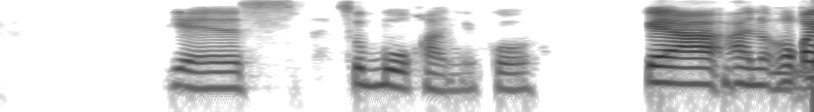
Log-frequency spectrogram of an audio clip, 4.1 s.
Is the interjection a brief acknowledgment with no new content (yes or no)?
yes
